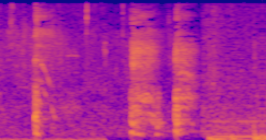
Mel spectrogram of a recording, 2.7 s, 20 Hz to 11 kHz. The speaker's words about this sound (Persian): چه مدت داره سرفه میکنه؟ یه مدتی میشه، ضربان قلبش بالای 100. وضعیت اکسیژنش روی 93.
